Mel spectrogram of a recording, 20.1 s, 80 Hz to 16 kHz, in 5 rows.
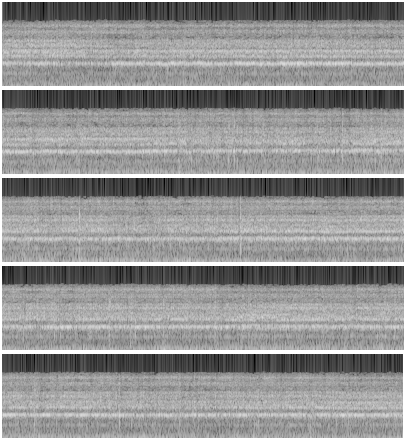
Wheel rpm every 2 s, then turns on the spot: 140, 140, 140, 150, 150, 150, 150, 150, 150, 150.
none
